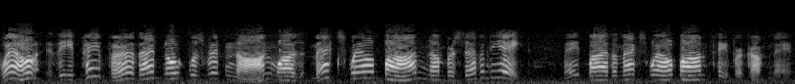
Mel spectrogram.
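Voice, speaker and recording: An actor playing a pedantic handwriting expert on the telephone, in a 1940s radio drama. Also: male voice, sits high, big pitch swings, normal speed, bright, forceful tone, no echo, exaggerated voice. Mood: smug. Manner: precise, pedantic, heard over a telephone. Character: fussy male handwriting expert on the phone. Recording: dull old radio recording, dry phone line.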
